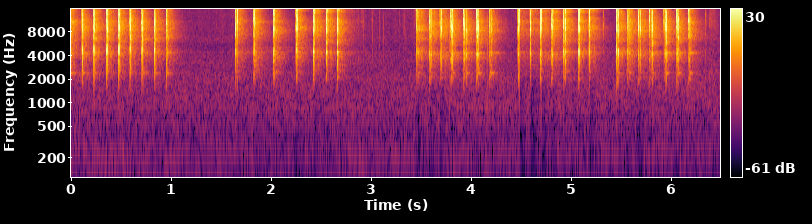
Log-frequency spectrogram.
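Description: A fidget toy packed with little balls and springs clicks in rapid ratcheting bursts, several quick trains of crisp, close clicks separated by short pauses.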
